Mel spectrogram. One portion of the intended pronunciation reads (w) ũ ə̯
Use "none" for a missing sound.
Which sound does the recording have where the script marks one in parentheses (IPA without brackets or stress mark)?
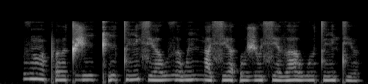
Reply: ð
